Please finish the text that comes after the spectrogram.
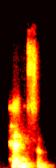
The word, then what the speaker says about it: handsome: the father and son however in casual speech we say handsome X the t is not pronounced the D is not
